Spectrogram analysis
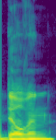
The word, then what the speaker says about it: Dylvn: your name again dylan so it's pronounced dylan some people say dilvan okay i thought it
